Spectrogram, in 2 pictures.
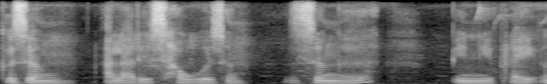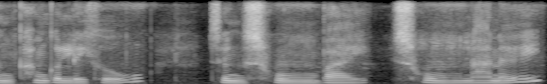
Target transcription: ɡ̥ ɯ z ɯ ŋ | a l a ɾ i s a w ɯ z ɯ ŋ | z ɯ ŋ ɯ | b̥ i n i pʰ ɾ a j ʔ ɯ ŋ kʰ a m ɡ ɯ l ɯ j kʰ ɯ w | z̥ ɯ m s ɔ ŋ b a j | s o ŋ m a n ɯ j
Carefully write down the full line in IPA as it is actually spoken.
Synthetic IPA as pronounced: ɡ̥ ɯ z ɯ ŋ | a l a ɾ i s a w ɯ z ɯ ŋ | z ɯ ŋ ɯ | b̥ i n i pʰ ɾ a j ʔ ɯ ŋ kʰ a m ɡ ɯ l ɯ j kʰ ɯ w | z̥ ɯ ŋ s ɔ ŋ b a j | s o ŋ n a n ɯ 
